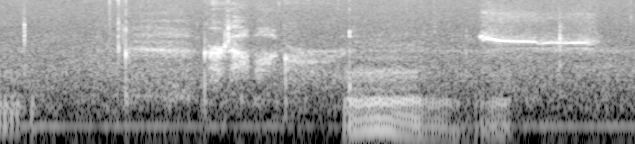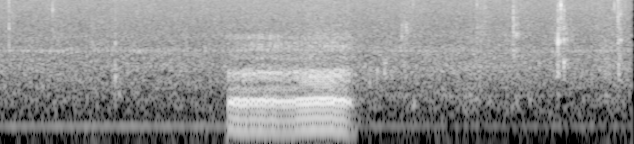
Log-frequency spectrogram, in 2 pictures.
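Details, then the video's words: House cat growling over a Kleenex it is eating, with two short low rumbling growls several seconds apart amid soft whispering and quiet talk from a woman in a small room. "Growling over kleenex"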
